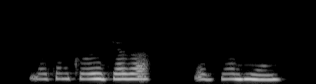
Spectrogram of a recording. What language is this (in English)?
Northern Hindko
